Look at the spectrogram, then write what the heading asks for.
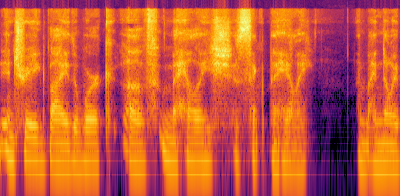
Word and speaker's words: Csikszentmihalyi: I've always been intrigued by the work of Csikszentmihalyi. I know I butchered the name, but he wrote the book Flow a number of years ago.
